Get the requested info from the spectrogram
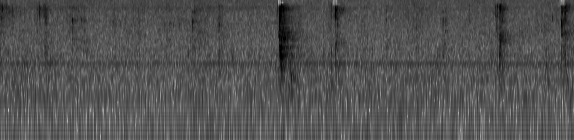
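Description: Faint mouth sounds of chewing a mouthful of burger close to the microphone: a few separate wet clicks and smacks, the sharpest nearly three seconds in.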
